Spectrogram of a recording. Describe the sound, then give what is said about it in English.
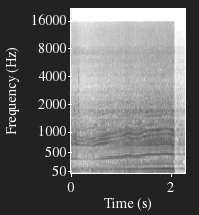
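Race car engine roaring around a track during speed trials in Jenin: a loud, sustained, buzzing engine drone held for about two seconds, then abruptly cut off. “They're doing speed trials. Whoever makes it around the track in the shortest amount of time wins.”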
